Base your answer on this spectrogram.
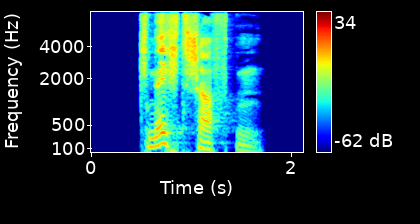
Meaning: plural of Knechtschaft
- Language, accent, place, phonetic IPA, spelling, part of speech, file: German, Germany, Berlin, [ˈknɛçtʃaftn̩], Knechtschaften, noun, De-Knechtschaften.ogg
